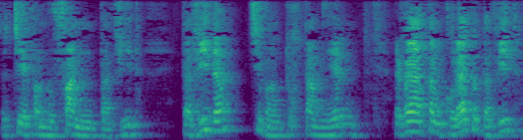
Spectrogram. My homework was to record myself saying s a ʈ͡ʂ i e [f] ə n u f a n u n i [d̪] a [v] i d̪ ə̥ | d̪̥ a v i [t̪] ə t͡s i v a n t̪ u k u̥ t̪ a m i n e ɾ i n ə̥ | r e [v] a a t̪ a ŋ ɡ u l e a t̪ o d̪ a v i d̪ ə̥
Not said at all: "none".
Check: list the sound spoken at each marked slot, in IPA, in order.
f, d̪, v, d̪, f

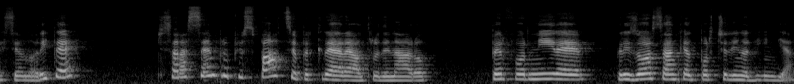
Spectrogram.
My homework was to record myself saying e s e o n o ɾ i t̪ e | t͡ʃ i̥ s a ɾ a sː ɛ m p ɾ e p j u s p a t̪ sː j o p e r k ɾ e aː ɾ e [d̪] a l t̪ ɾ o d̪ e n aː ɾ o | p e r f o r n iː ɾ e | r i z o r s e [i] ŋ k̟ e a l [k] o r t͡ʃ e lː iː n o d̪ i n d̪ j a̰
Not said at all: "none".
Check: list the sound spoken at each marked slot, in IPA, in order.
none, a, p

